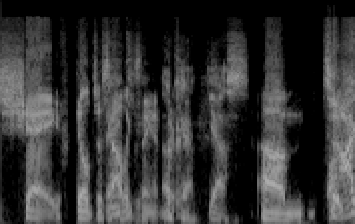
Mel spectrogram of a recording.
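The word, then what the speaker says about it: Shai Gilgeous-Alexander: just Alexander is trash how'd you pronounce his name shy Gill just Alexander but I'm just doing it to be I know yeah I got it it's correct got it correct is shave Gill just Alexander okay yes um so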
